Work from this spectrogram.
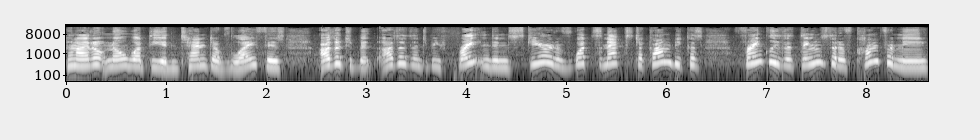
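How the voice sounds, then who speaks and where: In a put-on character voice, a woman speaks high and at a fairly quick pace. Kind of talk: dramatic monologue. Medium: read story. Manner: soft, fearful.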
